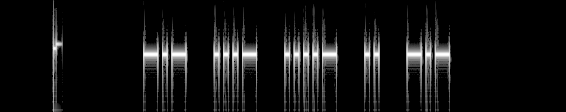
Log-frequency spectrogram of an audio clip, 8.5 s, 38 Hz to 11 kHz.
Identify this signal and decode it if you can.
Morse code, heard as a keyed tone, about 17 wpm, spaced as for 12 wpm, 700 Hz. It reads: KV4IK
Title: USA Call Signs - 5 Characters - 2x Character Spacing - 17wpm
